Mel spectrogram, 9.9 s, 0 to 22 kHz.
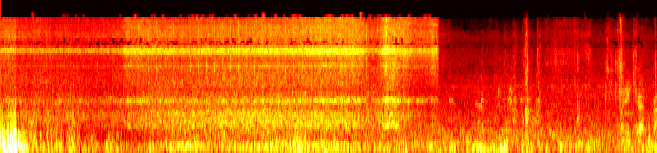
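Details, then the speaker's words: Long-sitting 1954 Ford Mainline, warming up at idle with a vacuum-leak check planned and the radiator low: old petrol engine with a steady, even idle and no ticks or clatter, sounding healthy. It ran only briefly because the fuel pump wouldn't work. "so as you guys seen car actually runs really good sounds pretty good nice and quiet no ticks no clatter nothing like that"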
